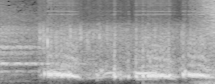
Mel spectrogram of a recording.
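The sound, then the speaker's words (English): A pigeon coos in a few soft, low, throaty phrases with short pauses between them. The coos are loud and heard alone. “Pigeon is coming!”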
